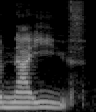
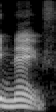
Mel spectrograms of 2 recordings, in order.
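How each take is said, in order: First: "naive" in two syllables, na-EEV; separate vowels. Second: "knave" as one syllable; one-beat "knave", no break in the vowel; vowels run together. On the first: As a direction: break "naive" between the A and the I. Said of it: "the E as its own syllable". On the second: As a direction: merge the vowels into a single "knave". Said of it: "you don't say knave". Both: Shown as a demonstration.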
